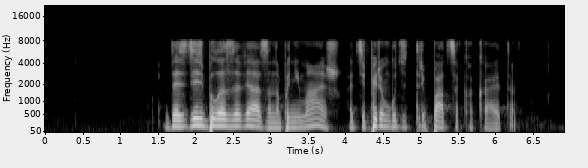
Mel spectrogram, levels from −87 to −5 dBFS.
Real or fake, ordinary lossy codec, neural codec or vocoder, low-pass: fake; none; codec, 16 kHz, 4 kbps, X-Codec, HuBERT features, trained on LibriSpeech; none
